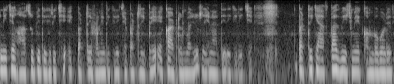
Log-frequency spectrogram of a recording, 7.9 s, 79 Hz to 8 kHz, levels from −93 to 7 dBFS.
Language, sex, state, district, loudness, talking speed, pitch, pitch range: Rajasthani, female, Rajasthan, Nagaur, -26 LUFS, 250 wpm, 150 Hz, 145-160 Hz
